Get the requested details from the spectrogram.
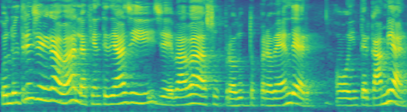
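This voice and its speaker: A woman with a fairly high pitch speaks at a very slow pace with lively intonation. There is noticeable background noise and audible room echo. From Argentina, Traslasierra (Córdoba). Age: 60s. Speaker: interviewee recounting rural memories. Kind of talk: personal recollection. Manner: frequent hesitations (eh).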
